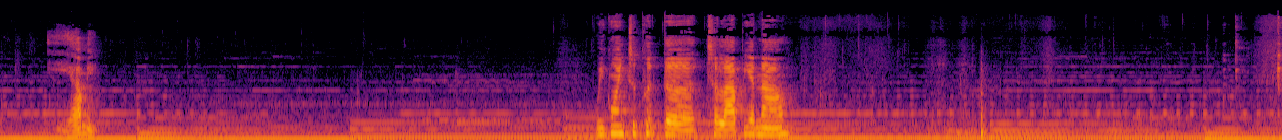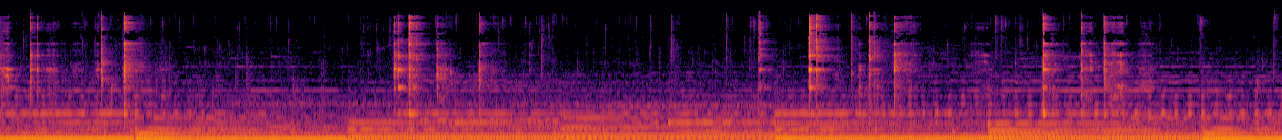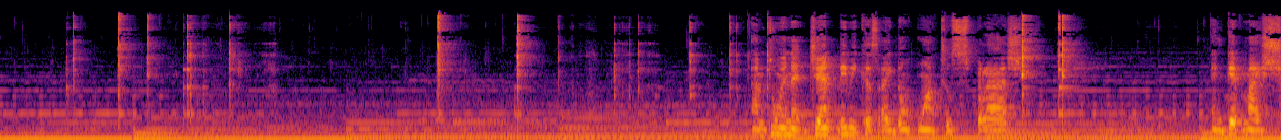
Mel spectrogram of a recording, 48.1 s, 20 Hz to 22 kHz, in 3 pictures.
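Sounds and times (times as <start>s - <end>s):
background music with sustained notes: 0.0s - 48.0s
spoon clinking against glass bowl: 15.3s - 17.9s, 20.9s - 22.3s, 25.4s - 27.6s, 29.0s - 30.5s, 32.9s - 35.6s, 38.5s - 41.8s, 44.7s - 45.6s.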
